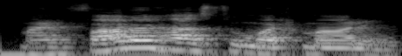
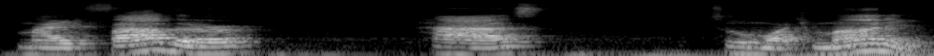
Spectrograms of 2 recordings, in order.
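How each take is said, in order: First: It is said at normal speed. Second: It is said slowly.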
